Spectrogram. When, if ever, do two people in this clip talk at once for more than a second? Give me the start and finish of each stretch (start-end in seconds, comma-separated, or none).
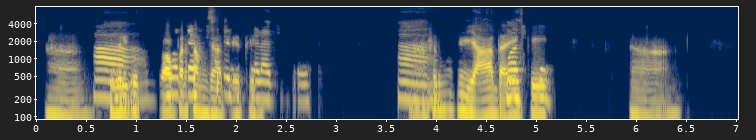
0.6-2.2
